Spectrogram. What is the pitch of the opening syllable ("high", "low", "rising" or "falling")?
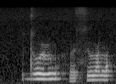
high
